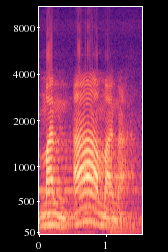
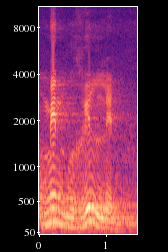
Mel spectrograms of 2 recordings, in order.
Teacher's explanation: kita harus membaca secara jelas nun matinya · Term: Idhar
